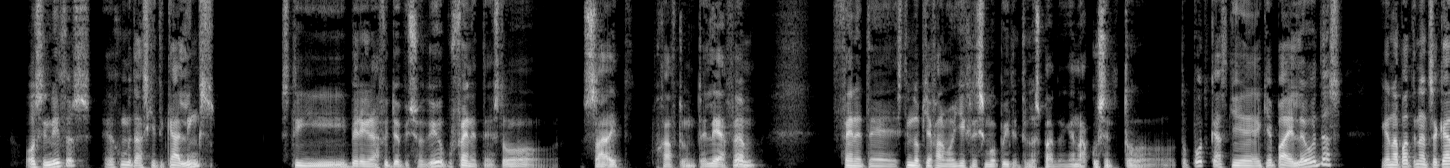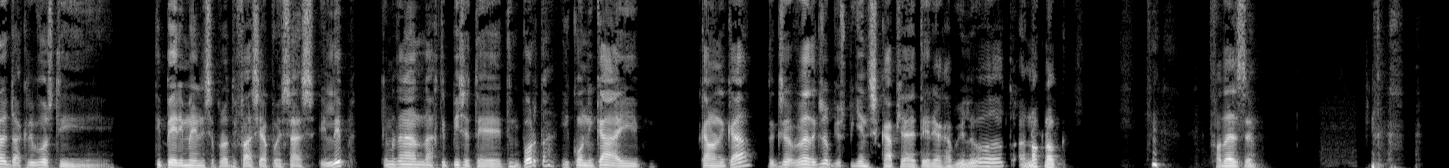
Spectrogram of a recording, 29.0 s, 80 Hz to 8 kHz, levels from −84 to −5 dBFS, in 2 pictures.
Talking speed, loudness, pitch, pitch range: 150 wpm, -21 LUFS, 110 Hz, 95-125 Hz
